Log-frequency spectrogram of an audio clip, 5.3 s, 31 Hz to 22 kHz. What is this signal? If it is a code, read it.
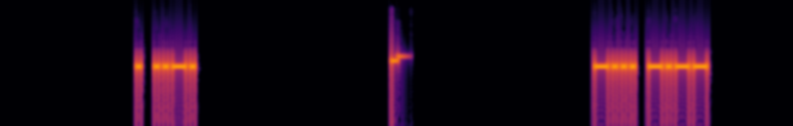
Morse code, heard as a keyed tone, about 38 wpm, 700 Hz. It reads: EF BY
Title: Top Two Letter Combinations in Words 40wpm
